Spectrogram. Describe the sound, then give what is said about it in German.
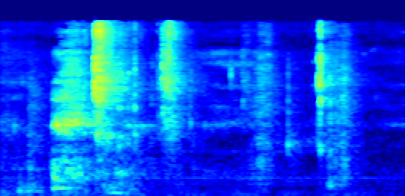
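Spicy oriental-flavoured potato crisps crunch as someone bites and chews them, giving a few sharp, crackly bursts with quiet pauses between. “Ja, Chips, ich weiß, die Chips, die er jetzt isst, die, die sind ihm schon zu scharf. So Oriental-Chips, äh, hätten wir schon.”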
